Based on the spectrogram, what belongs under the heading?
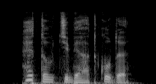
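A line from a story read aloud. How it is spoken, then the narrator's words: Whispered question. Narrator (Russian): шепотом спросила она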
